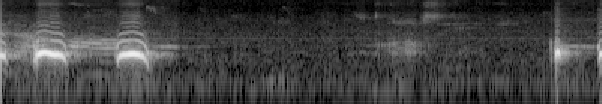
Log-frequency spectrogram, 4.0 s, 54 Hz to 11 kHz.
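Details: Indonesian local spotted dove, 'kuk 3' type, with two short hooked coos and a faint flat note, a long silence, then the start of another phrase.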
